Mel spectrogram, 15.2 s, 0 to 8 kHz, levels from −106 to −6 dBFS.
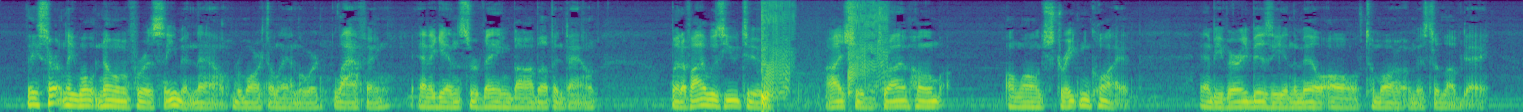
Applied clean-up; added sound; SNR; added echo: none; Fart; 3 dB; none.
